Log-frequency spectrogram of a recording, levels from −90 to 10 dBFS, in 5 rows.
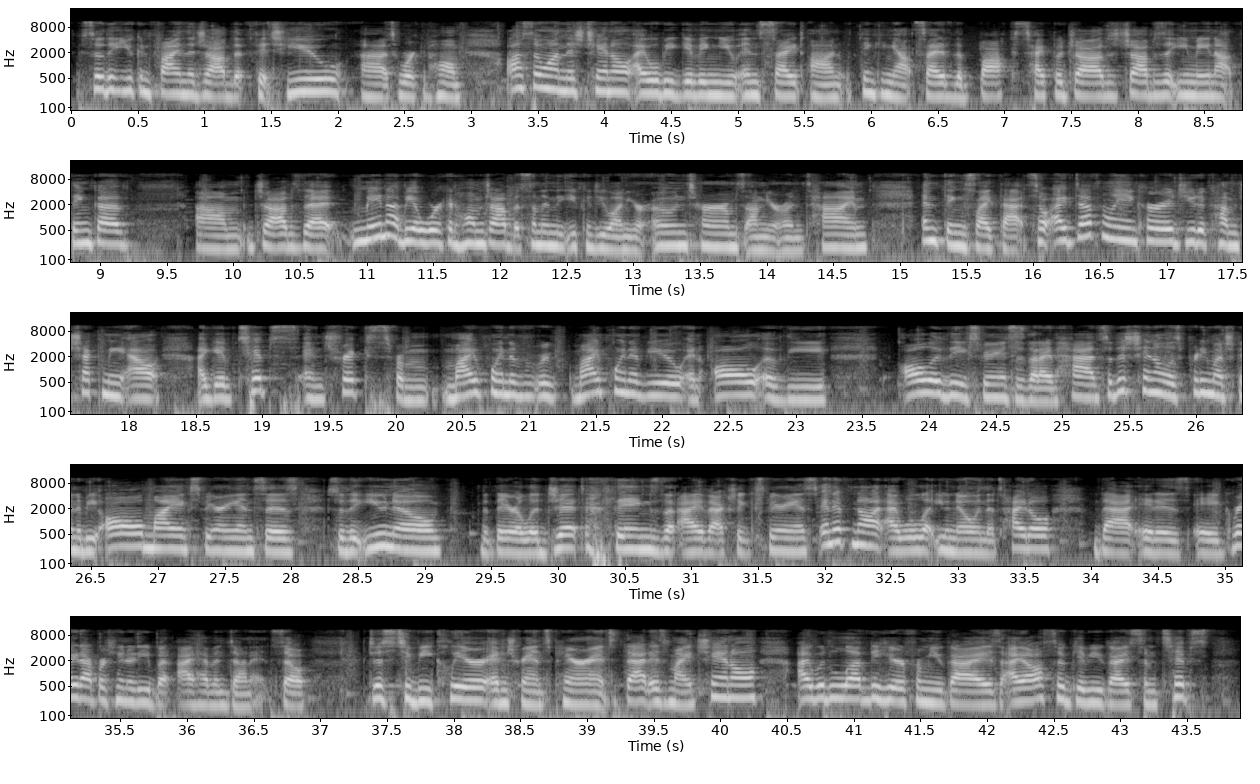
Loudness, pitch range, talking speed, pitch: -13 LUFS, 190-245 Hz, 240 wpm, 215 Hz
